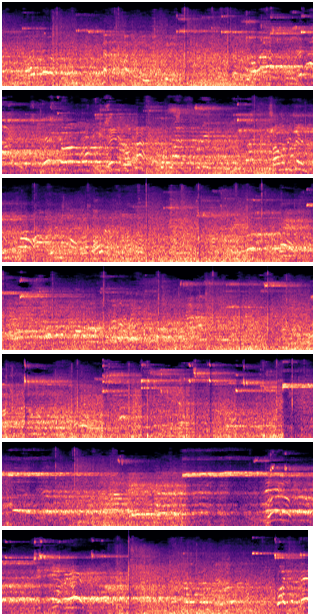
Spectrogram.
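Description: Basketball game sounds in a reverberant gym: a basketball bouncing on the hardwood court under a steady wash of players' indistinct voices.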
